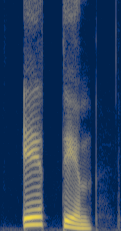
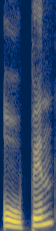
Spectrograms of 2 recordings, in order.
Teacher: Quando as vogais e o são longas, elas têm um som bem fechado. O E soa como o nosso E de você, como na palavra eten, que é comer.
